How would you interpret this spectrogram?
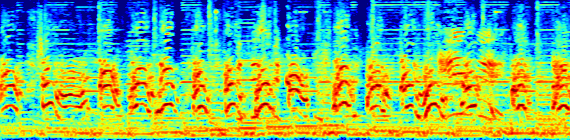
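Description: A dog barks in rapid, excited bursts at a moving windshield wiper, chasing it as if it were an enemy, yipping and whining almost continuously, with the wiper's steady rhythmic swish faintly beneath.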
